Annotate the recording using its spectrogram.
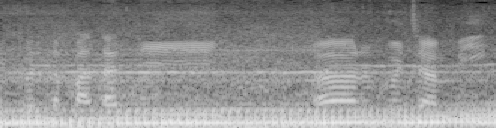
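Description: Motorcycle engine running close by in street traffic, a steady low drone.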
